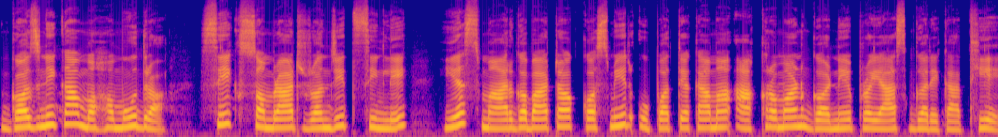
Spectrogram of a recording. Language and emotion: Nepali, neutral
